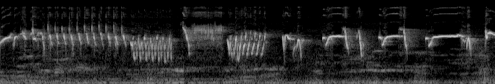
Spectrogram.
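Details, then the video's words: Canary song used to prompt and tutor singing canaries: a quick pulsing trill, two harsh buzzy bursts, then loud rising whistled notes given in a steady series with short pauses. "PANCINGAN KENARI PAUD FULL ISIAN SUPER ISTIMEWA"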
